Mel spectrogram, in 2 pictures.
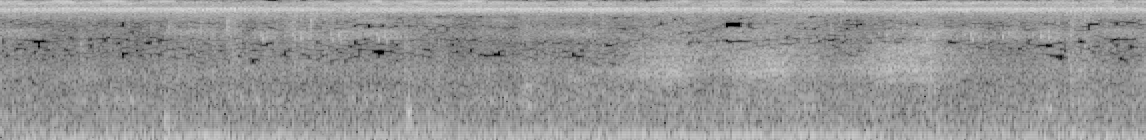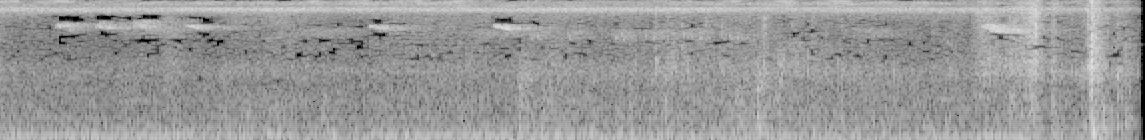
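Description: Insects drone steadily at a high pitch in the trees. A few short bird chirps come in about midway. Near the end there are a few sharp clicks.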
